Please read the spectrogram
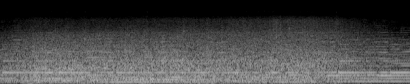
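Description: Rushing white water of a fast mountain river, a steady loud wash of noise, with strings-and-piano music playing on underneath.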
